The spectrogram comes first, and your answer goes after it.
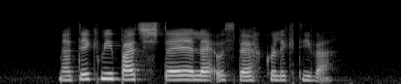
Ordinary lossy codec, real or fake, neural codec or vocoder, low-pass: none; real; none; 7.2 kHz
